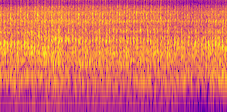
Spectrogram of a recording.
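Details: Hyundai Santa Fe after replacing idler pulleys and belt to cure a loud, vibrating noise outside the engine: petrol engine now idles with a steady, even pulse, no squeal, chirp or rattle.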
